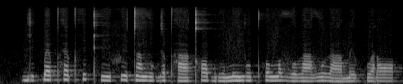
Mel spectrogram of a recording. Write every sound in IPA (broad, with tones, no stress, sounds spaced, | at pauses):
ɡ iː˨ k͡p ɛ˦ pʰ ɛ˦ pʰ i˦ kʰ iː˨ f i˦˨ t ã˦ v u˨ ɡ ɛ˦ pʰ aː˨ kʰ ɔ˦ b iː˨ n i˦ j u˦˨ pʰ o˦ ŋ ɔ˦ v ʊ˨ β aː˨ v u˦ l aː˨ m eː˦˨ kʷ a˦ ɾ ɔ˦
